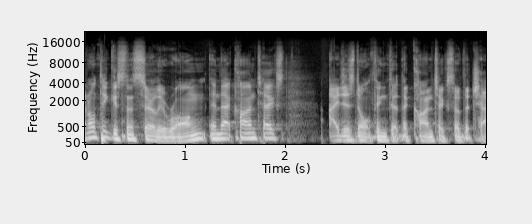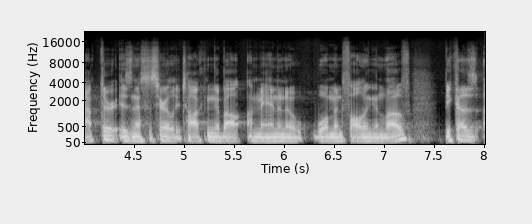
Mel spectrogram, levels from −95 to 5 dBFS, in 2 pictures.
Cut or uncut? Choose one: uncut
